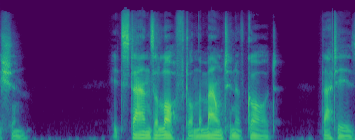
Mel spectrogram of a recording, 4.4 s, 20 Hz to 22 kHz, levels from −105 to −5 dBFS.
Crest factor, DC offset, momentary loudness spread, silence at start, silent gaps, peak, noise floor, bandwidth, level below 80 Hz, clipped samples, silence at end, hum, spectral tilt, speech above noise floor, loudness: 22 dB; under 0.1%; 21 LU; 0 s; none; -10 dBFS; -71 dBFS; 16 kHz; -48 dBFS; under 0.1%; 0 s; none; -3 dB/octave; 40 dB; -30 LUFS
